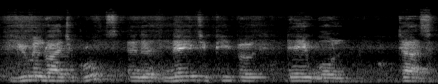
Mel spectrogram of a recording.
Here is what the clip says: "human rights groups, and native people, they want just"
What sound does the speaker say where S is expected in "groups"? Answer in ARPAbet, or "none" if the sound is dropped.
S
